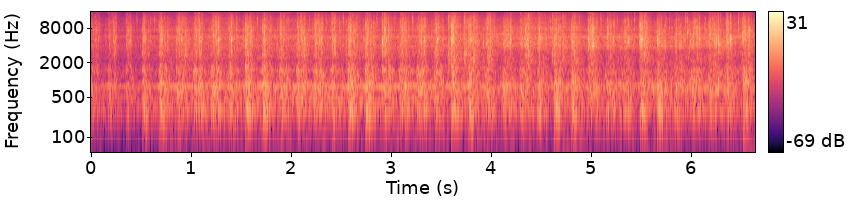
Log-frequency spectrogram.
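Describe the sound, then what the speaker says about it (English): A Brother PE800 embroidery machine stitches a Ghostbusters patch, giving a loud, close, continuous mechanical whir with a fast, steady rhythmic chatter of the needle throughout. "this is a 17-minute stitch out for this color"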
